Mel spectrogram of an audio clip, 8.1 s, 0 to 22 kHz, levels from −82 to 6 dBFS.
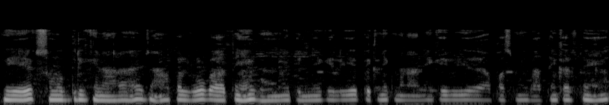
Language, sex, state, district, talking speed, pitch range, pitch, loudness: Hindi, male, Uttar Pradesh, Hamirpur, 170 wpm, 130-145 Hz, 140 Hz, -38 LUFS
